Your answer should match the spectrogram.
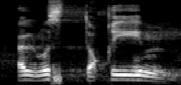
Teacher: فلو قال المستقيم كما في بعض اللهجات يحول القاف إلى غين المستقيم بطلت، لابد أن يخرج من أقصى الحلق القاف المستقيم وليس المستقيم ونحو ذلك.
